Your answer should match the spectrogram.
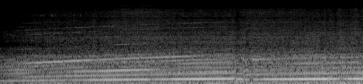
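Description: A Ducati Panigale sport motorcycle in its highest sport riding mode revs alone and close, its engine note climbing steadily with a brief dip near the end before rising again.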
